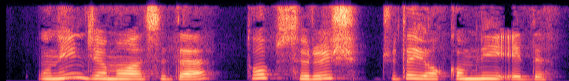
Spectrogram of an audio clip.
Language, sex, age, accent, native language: Uzbek, female, 18-24, Andijon, Uzbek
